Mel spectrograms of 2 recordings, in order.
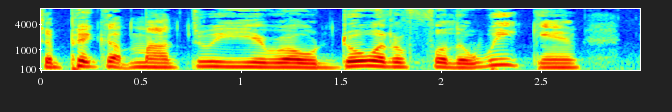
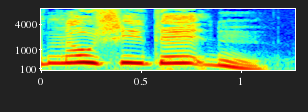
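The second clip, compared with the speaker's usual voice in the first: high, slow "No, she didn't"; stunned and incredulous; disbelief; 5 semitones higher than usual. Retold or imitated. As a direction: draw it out in shocked disbelief. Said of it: "I'm like".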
